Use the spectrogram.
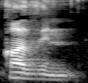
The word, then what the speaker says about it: cousin: اسمه كازن، كازن. هنا حرف الاو ما نطقوش، واليو ميكس ساوند، اليو ميكس ساوند ايه؟ اه، يبقى ك، والاس هنا منطقها ز عشان جايب من تو فاولز، يبقى كازن.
